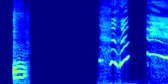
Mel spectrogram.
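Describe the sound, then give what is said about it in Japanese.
Fart sounds: a short, low, buzzy burst, then after a pause two longer, louder blasts with a wavering, higher tone, the last running to the end. “女の子におならぶっ放された気分はどう？私のおならは鼻からの息を止めててもこじ開けて嗅がせちゃうからね。”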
